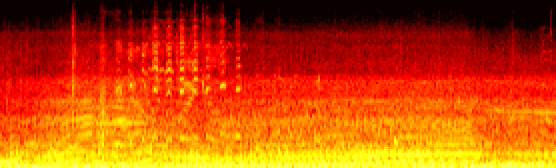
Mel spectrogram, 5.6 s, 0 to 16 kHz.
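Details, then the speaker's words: Mercedes-Benz E55 AMG 5.5 L supercharged V8, after cheap repair: hard, smooth acceleration, pitch climbing steadily with no stumble or popping, enough to spin the tires; not a single misfire. "Oh, we didn't get a single misfire on that. Hell yeah. She likes to be driven."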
